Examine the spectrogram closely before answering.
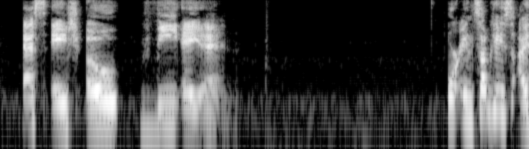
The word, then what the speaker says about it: Siobhan: They spell it more like Shodan than Siobhan. Like, Shovan.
